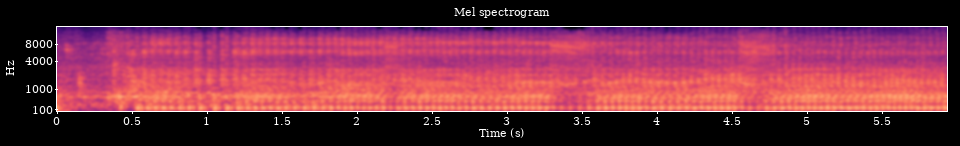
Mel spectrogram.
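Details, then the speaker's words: Old moped turned over by pedaling, no spark yet: rapid rhythmic internal knocking that fades and returns every few seconds; cause unknown, possibly big-end bearing but owner doubts it; engine to be disassembled. "all right so you probably heard at the beginning it was knocking and then you would have heard it vanished which is very strange"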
